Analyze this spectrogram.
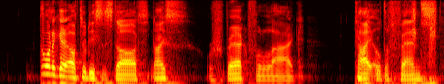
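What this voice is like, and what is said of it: Usual voice. Nothing is said of it.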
